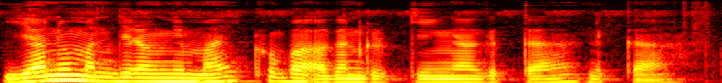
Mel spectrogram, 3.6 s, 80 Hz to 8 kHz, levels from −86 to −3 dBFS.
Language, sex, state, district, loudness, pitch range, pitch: Garo, male, Meghalaya, West Garo Hills, -18 LUFS, 110-140 Hz, 120 Hz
